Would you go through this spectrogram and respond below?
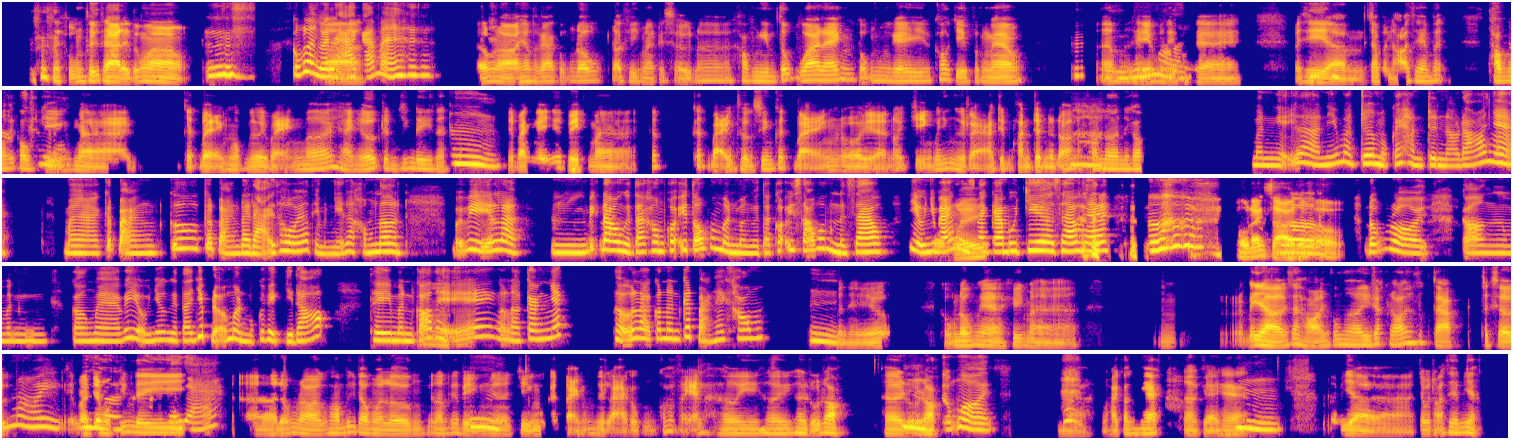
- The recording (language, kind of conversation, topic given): Vietnamese, podcast, Bạn có kỷ niệm hài hước nào với người lạ trong một chuyến đi không?
- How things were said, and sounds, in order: laugh; laughing while speaking: "Ừm"; other background noise; laugh; laugh; laugh; tapping; laugh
